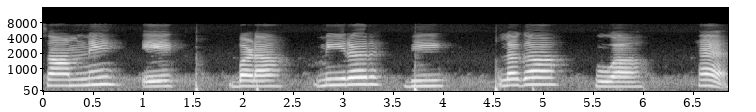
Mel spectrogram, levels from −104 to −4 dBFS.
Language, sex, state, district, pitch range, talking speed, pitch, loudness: Hindi, female, Punjab, Fazilka, 230-290 Hz, 70 wpm, 255 Hz, -14 LUFS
